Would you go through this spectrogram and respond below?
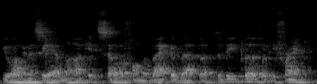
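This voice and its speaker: A hoarse, gravelly-voiced man with an Australian accent, hosting an investing podcast and explaining ideas through everyday examples. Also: low voice, fairly even intonation, rapid-fire, dark tone, very echoey, far from the mic, a little hiss or hum. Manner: explains with everyday analogies, frequent restarts. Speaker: podcast host. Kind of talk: casual investing podcast chat.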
